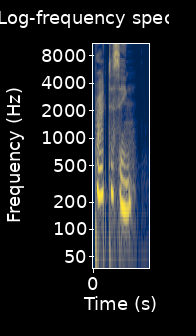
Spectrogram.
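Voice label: "practising", American English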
